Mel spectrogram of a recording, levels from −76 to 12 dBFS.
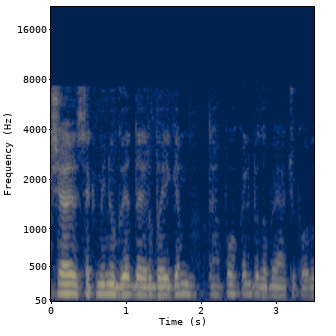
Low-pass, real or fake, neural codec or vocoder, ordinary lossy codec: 7.2 kHz; real; none; AAC, 48 kbps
